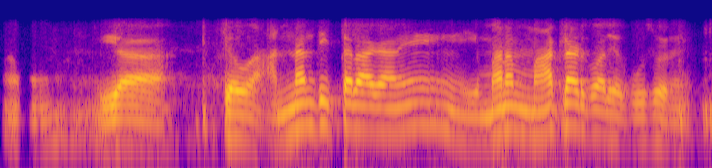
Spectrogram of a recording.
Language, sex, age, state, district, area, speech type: Telugu, male, 18-30, Telangana, Nirmal, rural, conversation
